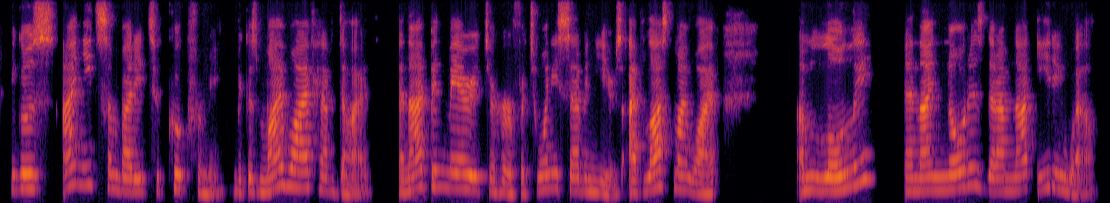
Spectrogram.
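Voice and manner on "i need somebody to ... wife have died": ordinary talk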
